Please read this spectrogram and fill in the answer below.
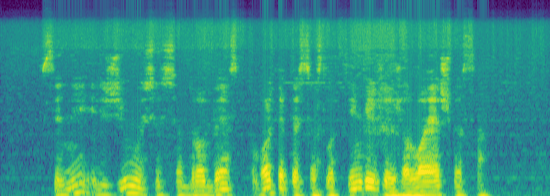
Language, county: Lithuanian, Panevėžys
